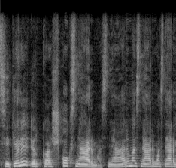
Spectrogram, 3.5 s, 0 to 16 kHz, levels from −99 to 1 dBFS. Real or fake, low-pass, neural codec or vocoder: fake; 14.4 kHz; vocoder, 44.1 kHz, 128 mel bands, Pupu-Vocoder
